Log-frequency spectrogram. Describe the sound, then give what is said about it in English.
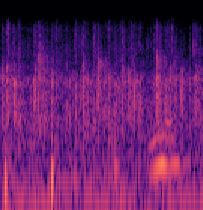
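An audience gives themselves a round of applause as survivors, a dense patter of many hands clapping at steady volume, with a brief voiced whoop or murmur rising from the crowd near the end. “So give yourselves a round of applause that we have survived and we're still here and we're not going anywhere.”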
